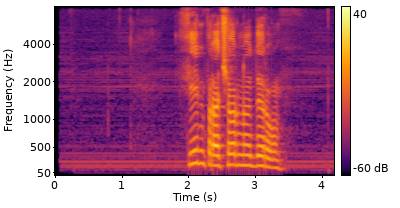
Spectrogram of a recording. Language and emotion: Russian, neutral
